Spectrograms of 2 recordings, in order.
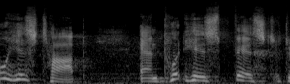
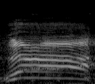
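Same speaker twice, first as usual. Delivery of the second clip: mock shout; 14 semitones higher, 4 dB louder than usual. Acting out punch.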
